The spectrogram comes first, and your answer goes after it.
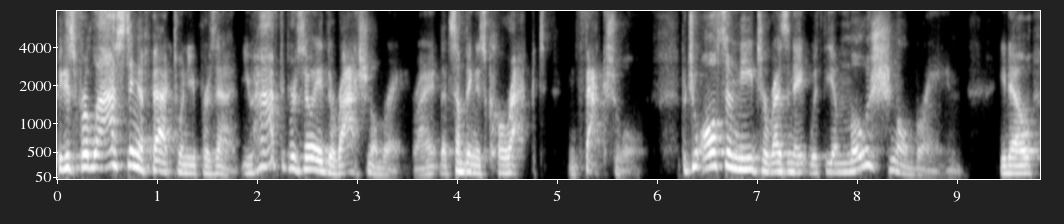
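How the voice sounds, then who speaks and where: This man has an American accent and a fairly high pitch, talking at a fairly quick pace. His pitch swings very widely, with vocal fry throughout. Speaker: conference presenter, university technology officer. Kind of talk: conference presentation. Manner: fast.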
